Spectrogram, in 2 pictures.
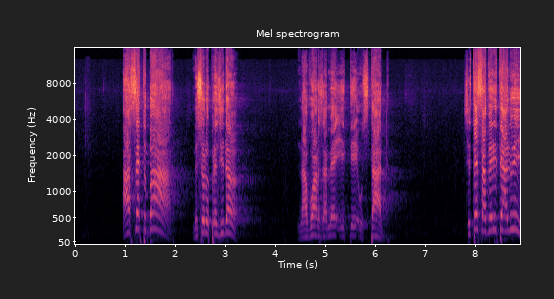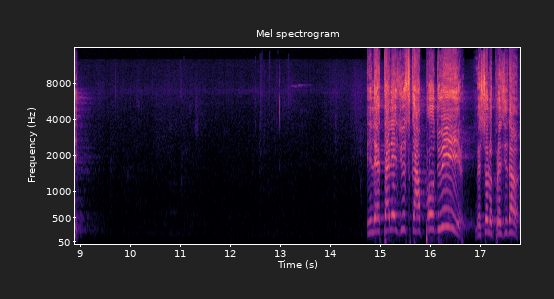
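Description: A man speaks with emphasis into a microphone, in bursts with long pauses.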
